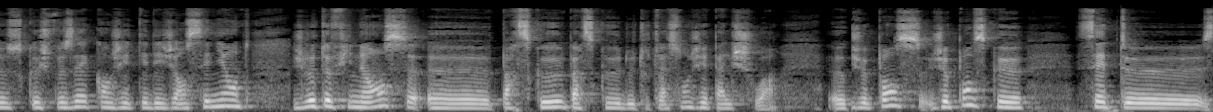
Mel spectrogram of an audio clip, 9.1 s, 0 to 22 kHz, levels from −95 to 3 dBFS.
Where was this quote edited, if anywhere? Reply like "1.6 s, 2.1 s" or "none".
2.2 s, 6.4 s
